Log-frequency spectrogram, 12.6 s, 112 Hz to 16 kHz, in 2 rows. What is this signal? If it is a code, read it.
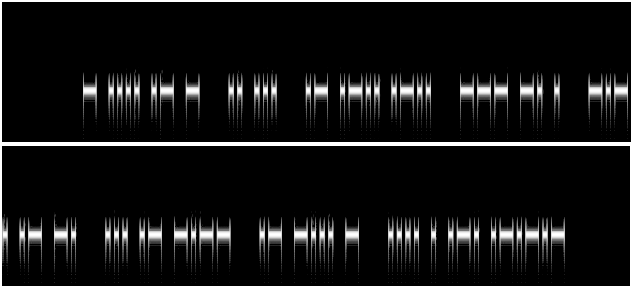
Morse code, heard as a keyed tone, about 28 wpm, 700 Hz. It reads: THAT IS ALL ONE CAN SAY ABT HER.
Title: Sentences from Top 200 Words and Abbreviations 28wpm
